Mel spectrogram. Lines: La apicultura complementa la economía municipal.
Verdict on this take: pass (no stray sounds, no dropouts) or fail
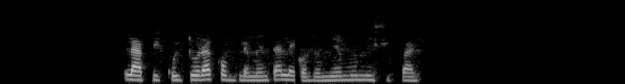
pass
